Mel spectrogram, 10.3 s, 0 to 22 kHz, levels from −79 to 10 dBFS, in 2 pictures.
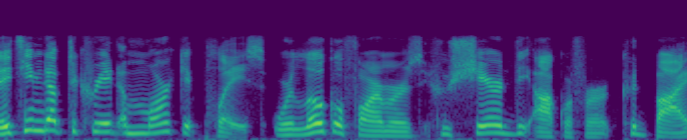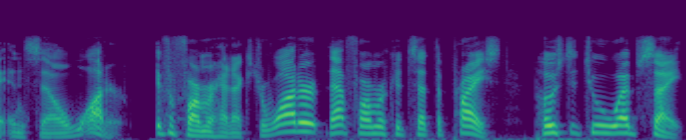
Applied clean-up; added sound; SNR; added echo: neural mask model Resemble Enhance denoiser.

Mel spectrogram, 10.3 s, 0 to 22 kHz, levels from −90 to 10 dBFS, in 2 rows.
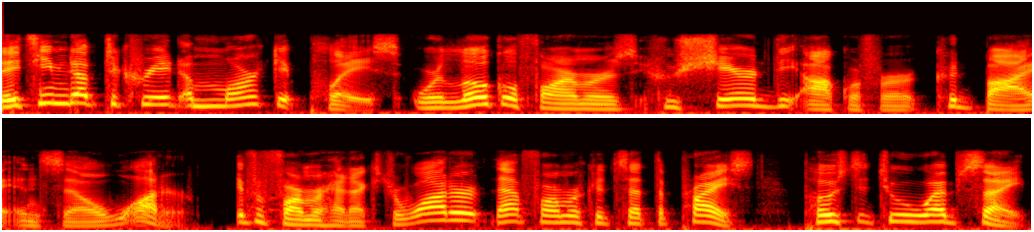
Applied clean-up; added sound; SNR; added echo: none; none; none; none.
